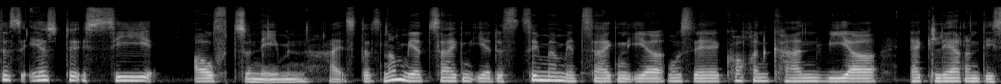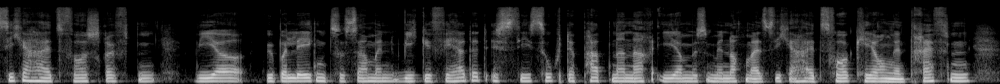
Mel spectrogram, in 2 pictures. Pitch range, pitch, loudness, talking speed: 140-160 Hz, 150 Hz, -19 LUFS, 120 wpm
